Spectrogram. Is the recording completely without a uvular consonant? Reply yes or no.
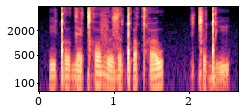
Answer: no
